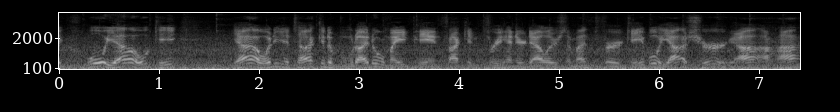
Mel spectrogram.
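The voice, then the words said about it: Stereotypical Canadian accent. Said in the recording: “that's like a stereotypical Canadian accent”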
